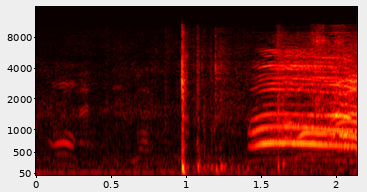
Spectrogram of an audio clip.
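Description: A football struck hard with a sharp thud about a second in. Half a second later several voices break into excited shouts and cheers at the half-volley goal.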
